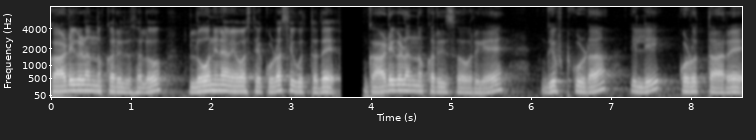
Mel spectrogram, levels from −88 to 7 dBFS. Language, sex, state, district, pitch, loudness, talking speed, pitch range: Kannada, male, Karnataka, Shimoga, 125 Hz, -17 LUFS, 85 wpm, 115-140 Hz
